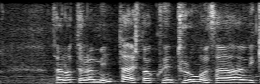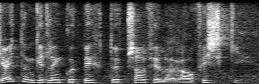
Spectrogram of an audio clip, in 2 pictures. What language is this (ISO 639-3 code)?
isl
